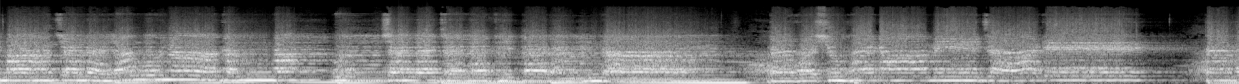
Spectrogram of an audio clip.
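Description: Recorded choral music, a chorus singing over instrumental backing with sustained bass notes, played loud. It drops away briefly near the end and then resumes.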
